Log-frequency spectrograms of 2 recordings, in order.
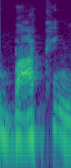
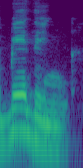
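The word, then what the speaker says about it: bathing: जब उसके साथ आईएनजी लगता है तो हम उसको बाथिंग नहीं कहते, बेदिंग। वैसे आईएनजी ना लगे तो बात, लेकिन जब आईएनजी लग जाए तो इसका प्रोनाउंसिएशन है बेदिंग।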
